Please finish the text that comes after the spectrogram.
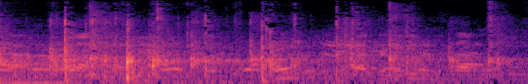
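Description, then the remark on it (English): A mare's hooves clip-clop in a steady, moderately loud rhythm of sharp knocks, set over a busy background that sounds like low, indistinct voices. “And when someone asked what Edmund was praying about, Jeremiah said, it may be his mare that God would make her more serviceable. LOL, his horse.”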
